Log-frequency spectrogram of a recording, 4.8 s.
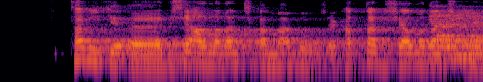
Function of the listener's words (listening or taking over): listening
